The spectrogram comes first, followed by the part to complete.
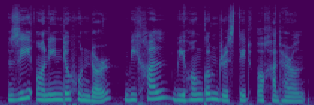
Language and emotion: Assamese, neutral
